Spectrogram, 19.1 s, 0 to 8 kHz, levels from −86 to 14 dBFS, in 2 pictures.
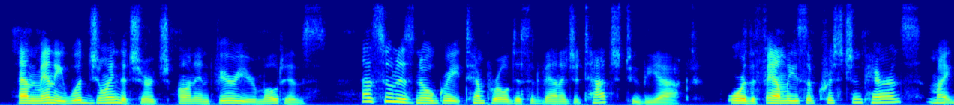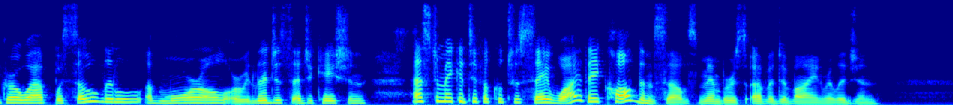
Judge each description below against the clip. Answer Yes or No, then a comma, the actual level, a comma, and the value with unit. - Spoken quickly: No, average, 165 wpm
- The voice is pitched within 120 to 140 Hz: No, medium, 180 Hz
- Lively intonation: Yes, wide, 6.6 semitones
